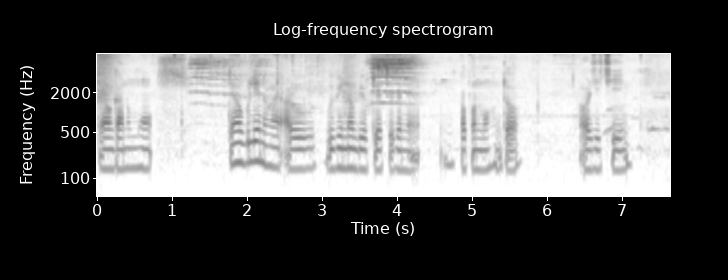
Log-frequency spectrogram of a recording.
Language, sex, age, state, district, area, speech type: Assamese, male, 18-30, Assam, Lakhimpur, rural, spontaneous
